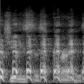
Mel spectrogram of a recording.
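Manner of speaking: a real laugh, then the exclamation on its tail. Real, not acted. To friends, realizing how long ago it was, laughing exclamation. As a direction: laugh out an exasperated Jesus Christ.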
